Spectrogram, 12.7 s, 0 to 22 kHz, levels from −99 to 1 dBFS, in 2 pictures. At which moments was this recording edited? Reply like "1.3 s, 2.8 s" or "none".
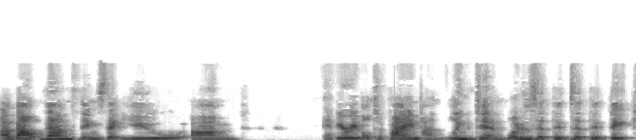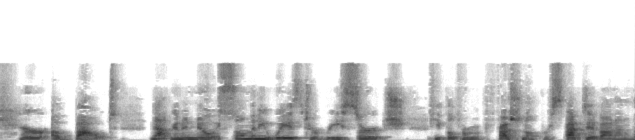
3.4 s, 4.2 s, 5.7 s, 8.1 s, 8.6 s, 10.6 s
